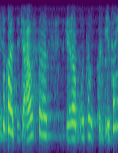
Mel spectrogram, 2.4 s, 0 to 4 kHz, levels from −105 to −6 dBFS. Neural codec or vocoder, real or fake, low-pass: vocoder, 22.05 kHz, 80 mel bands, HiFi-GAN; fake; 3.6 kHz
